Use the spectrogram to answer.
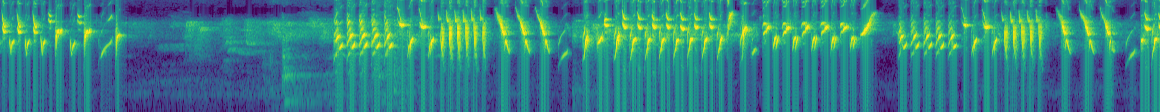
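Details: European goldfinch song used to teach young birds: repeated bursts of quick, tinkling twitters and buzzy trills, with a brief pause holding faint knocking sounds before the lively twittering continues.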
